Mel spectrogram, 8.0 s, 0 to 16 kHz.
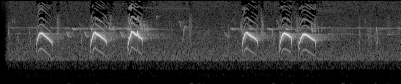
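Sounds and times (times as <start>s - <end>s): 
soft bird twittering: 0.1s - 8.0s
Eurasian nuthatch Sitta europaea calling: 0.2s - 3.8s, 4.5s - 8.0s.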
